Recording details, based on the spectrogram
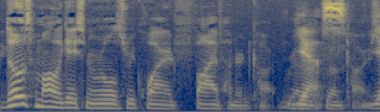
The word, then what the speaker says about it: homologation: These are all homologation specials.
